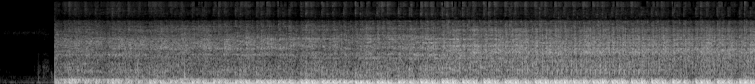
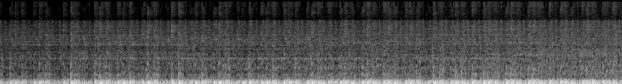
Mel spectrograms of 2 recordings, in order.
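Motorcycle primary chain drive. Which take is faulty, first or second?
first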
